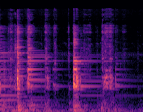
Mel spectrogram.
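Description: Metal clinks from a brake caliper and its pads knocking against the brake rotor and hub as the caliper is worked off the rotor. About four clinks, each with a brief metallic ring, the loudest about a second in.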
